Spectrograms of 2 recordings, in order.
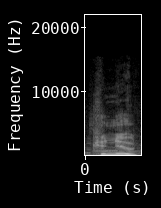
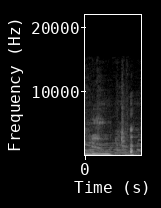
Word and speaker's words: Knut: Happy birthday to Knut. That's the way to pronounce it, not Newt.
